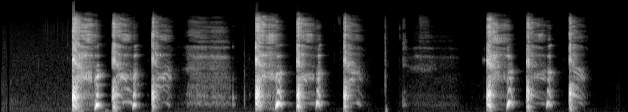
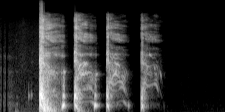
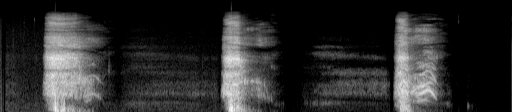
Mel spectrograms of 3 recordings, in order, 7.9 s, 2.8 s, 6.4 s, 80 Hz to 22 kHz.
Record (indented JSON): {
  "three_cough_length": "7.9 s",
  "three_cough_amplitude": 32768,
  "three_cough_signal_mean_std_ratio": 0.26,
  "cough_length": "2.8 s",
  "cough_amplitude": 32768,
  "cough_signal_mean_std_ratio": 0.25,
  "exhalation_length": "6.4 s",
  "exhalation_amplitude": 31594,
  "exhalation_signal_mean_std_ratio": 0.31,
  "survey_phase": "beta (2021-08-13 to 2022-03-07)",
  "age": "45-64",
  "gender": "Female",
  "wearing_mask": "No",
  "symptom_fatigue": true,
  "smoker_status": "Never smoked",
  "respiratory_condition_asthma": false,
  "respiratory_condition_other": false,
  "recruitment_source": "REACT",
  "submission_delay": "3 days",
  "covid_test_result": "Negative",
  "covid_test_method": "RT-qPCR",
  "influenza_a_test_result": "Unknown/Void",
  "influenza_b_test_result": "Unknown/Void"
}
